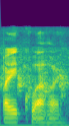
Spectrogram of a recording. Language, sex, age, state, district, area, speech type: Assamese, male, 45-60, Assam, Tinsukia, rural, spontaneous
